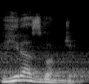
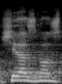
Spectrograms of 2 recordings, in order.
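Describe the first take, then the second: First: It starts with an h sound, Sirajganj-style. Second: It starts with a standard s sound.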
